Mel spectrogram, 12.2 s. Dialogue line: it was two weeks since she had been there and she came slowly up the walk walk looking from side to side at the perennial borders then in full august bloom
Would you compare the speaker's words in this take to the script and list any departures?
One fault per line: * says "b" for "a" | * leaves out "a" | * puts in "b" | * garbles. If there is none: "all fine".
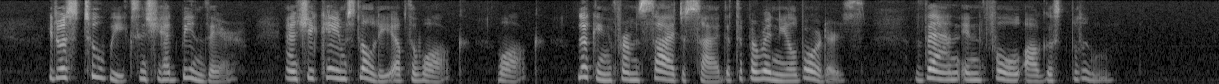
all fine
